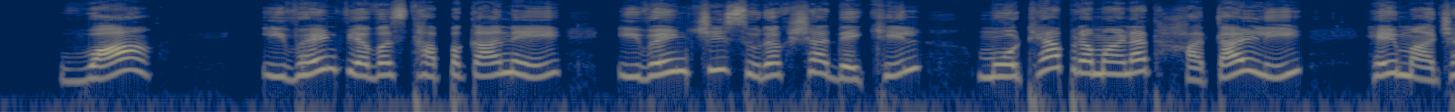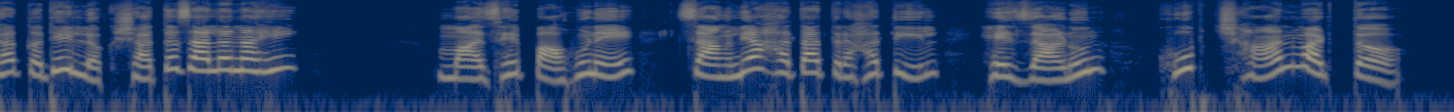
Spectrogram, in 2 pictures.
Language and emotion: Marathi, surprised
